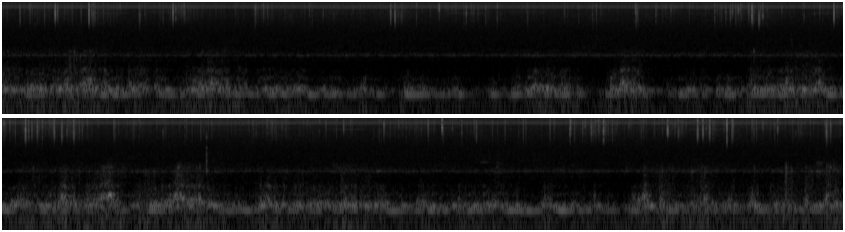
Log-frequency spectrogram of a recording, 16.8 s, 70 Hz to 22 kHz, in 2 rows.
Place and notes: Latvia, Naujene, watchrower's grounding cable
contact microphones on watchtower's grounding cable...some hum, some wind and radio (again)
13 October 2012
